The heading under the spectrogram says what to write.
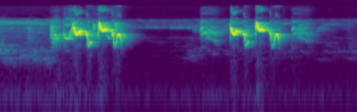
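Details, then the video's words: Bar-winged prinia, 'semi crystal' style song meant to lure other prinias into singing: two short bursts of piercing chirps, each note dropping steeply in pitch, with a thin constant high tone in the background. "Ciblek semi Cristal gacor cepat memancing ciblek gacor"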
